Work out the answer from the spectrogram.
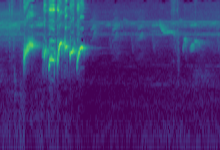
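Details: Red-whiskered bulbul singing during voice training: a single rapid phrase of about six clear, looping whistled notes, followed by soft faint chirps from farther away.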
